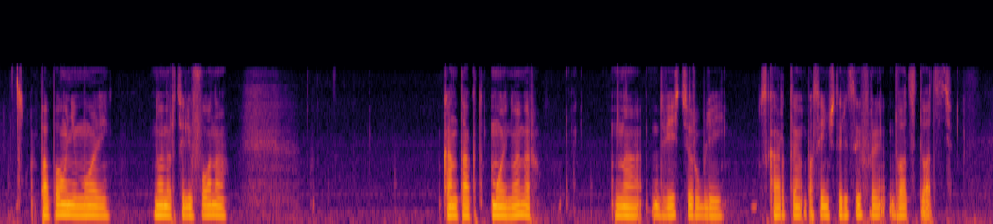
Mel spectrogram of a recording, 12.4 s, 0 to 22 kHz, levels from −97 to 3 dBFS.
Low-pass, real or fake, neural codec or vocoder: 7.2 kHz; real; none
